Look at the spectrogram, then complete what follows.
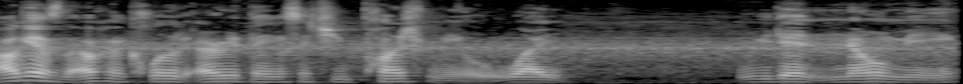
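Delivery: ordinary delivery, nothing marked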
